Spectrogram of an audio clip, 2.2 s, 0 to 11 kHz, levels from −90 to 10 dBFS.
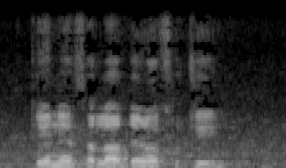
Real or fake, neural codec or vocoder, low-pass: real; none; 9.9 kHz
